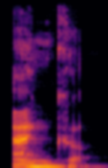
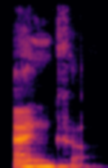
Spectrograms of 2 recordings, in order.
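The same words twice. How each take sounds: No difference in how they are said.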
